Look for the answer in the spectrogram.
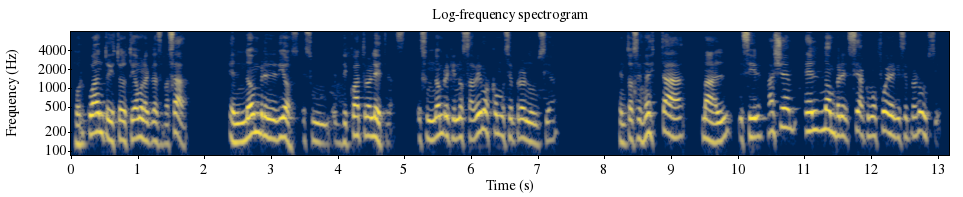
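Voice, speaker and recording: A man's voice: fairly high pitch, moderate pace, dark tone. A man with an Argentine accent giving a conversational lecture as a teacher, explaining patiently and slipping in joking asides. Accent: Argentine Spanish.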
